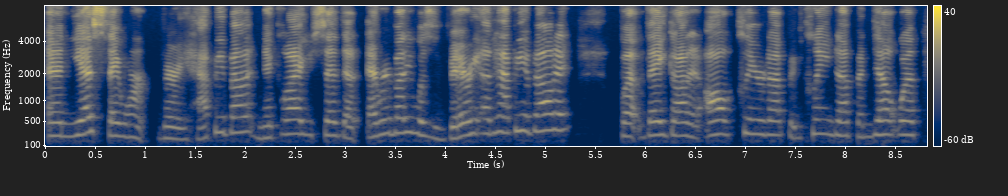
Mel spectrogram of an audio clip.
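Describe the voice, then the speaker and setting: A woman's voice: on the high side, brisk. Chatty woman host reading comments. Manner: reads viewer comments aloud, chatty with fillers. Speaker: livestream host reading chat. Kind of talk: casual chat. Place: home livestream. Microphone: livestream mic.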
